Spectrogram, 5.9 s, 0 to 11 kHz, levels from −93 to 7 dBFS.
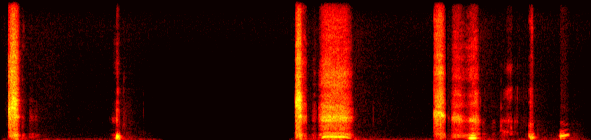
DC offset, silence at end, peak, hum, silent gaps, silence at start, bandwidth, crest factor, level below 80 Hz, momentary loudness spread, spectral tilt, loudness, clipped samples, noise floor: under 0.1%; 0.2 s; -2 dBFS; none; none; 0.1 s; 11 kHz; 24 dB; -64 dBFS; 18 LU; -2.5 dB/octave; -22 LUFS; under 0.1%; -83 dBFS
